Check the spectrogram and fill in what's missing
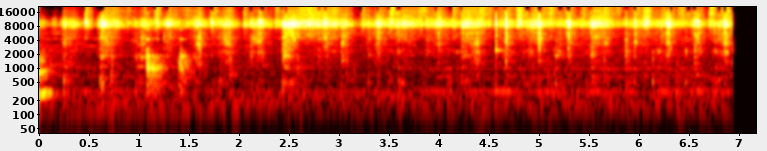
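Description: Wheat rava is dry-roasted in a vessel, a spoon scraping and clinking against the metal in a brisk, continuous rhythm, close and fairly loud, then cutting off abruptly.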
